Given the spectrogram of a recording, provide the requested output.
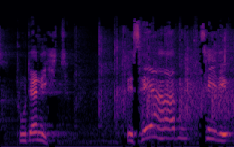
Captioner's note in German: Beifall AfD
